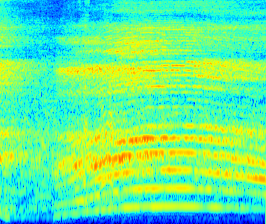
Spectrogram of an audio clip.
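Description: A voice over a microphone and PA speakers holding one long sung note, sliding up at the start and then held steady.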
